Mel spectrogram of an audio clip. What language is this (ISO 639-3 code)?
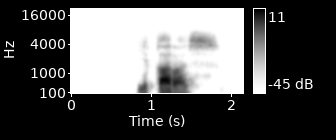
kab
